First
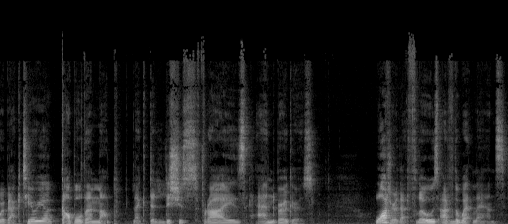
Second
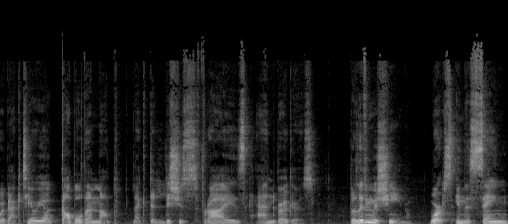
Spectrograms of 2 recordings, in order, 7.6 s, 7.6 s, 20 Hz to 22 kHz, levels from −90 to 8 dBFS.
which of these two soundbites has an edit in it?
second; 1 cut; at 5.0 s

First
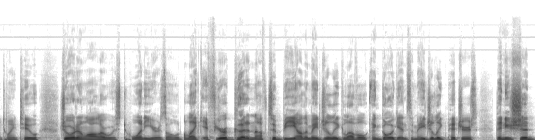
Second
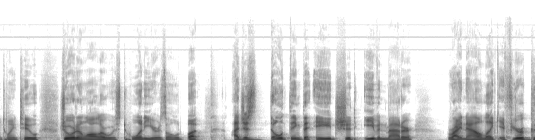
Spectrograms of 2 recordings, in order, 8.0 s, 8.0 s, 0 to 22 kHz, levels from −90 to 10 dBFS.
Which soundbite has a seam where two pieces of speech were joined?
first; 1 cut; at 2.8 s

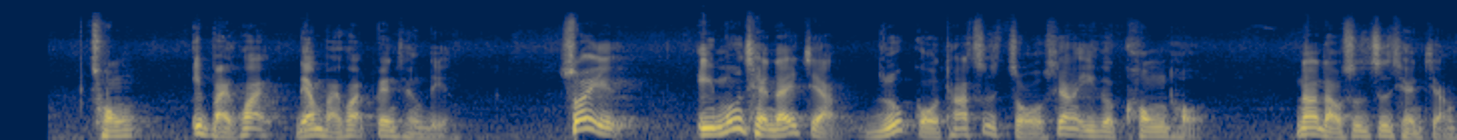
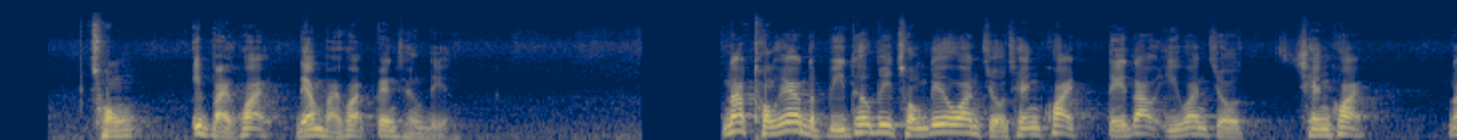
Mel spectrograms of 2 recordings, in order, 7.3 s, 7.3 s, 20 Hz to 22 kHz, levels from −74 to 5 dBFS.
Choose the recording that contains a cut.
first; 1 cut; at 2.7 s

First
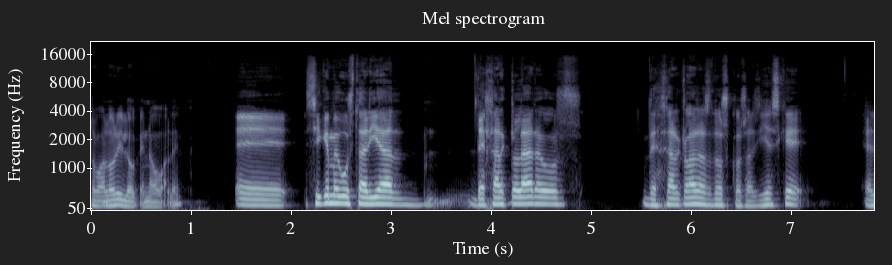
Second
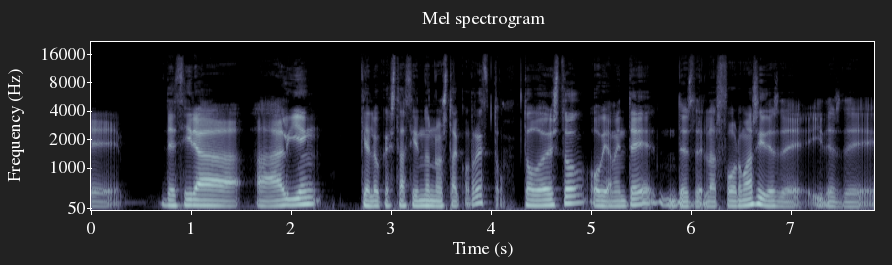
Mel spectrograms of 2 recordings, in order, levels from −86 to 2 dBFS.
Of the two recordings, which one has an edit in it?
second; 1 cut; at 4.2 s

